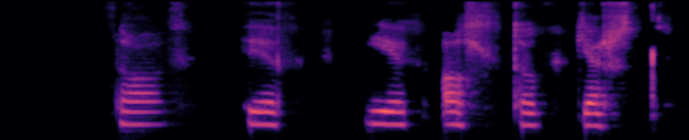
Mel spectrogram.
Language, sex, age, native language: Icelandic, male, 9, Icelandic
